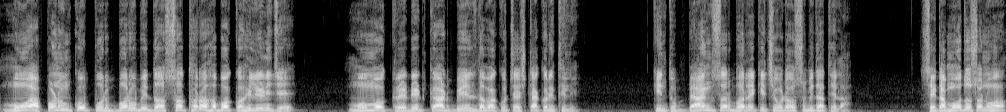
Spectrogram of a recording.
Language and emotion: Odia, angry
